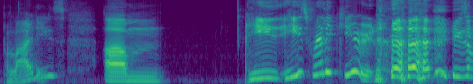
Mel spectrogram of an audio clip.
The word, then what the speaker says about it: Polites: I know how I've seen it's spelled sort of like polite. I'm just trying to remember how to pronounce it. Polites.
